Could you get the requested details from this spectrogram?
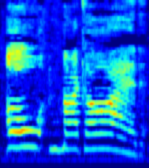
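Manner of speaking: loud, drawn-out exclamation; exasperated. Real, not acted. Telling viewers about the prank, loud exasperation. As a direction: wail it slowly and loudly.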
